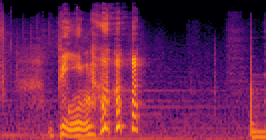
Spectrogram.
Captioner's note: laughing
